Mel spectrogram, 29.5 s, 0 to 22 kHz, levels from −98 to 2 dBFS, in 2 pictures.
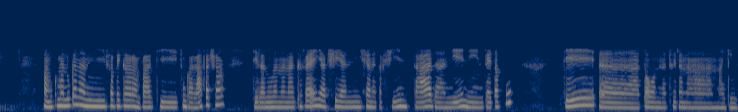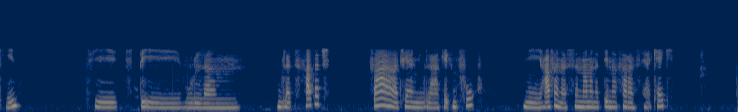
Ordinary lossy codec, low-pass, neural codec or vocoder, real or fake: none; 3.6 kHz; none; real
